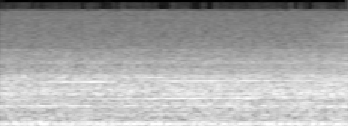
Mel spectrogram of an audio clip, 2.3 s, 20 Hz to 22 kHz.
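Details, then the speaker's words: PS4 CUH-1215A after a friend's disassembly for Blu-ray repair: steady loud rushing whoosh with faint high whine, fan speeding up way too fast because heatsink clamps weren't installed; fixed by reassembling correctly. "Let me go ahead and turn this bad boy off. That fan is speeding up way too fast."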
